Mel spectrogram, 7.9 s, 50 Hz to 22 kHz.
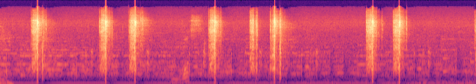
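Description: Electric airsoft M4A1 rifle (AEG) firing single shots on semi-auto: about eight sharp reports, some alone and some in quick pairs, at uneven spacing.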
